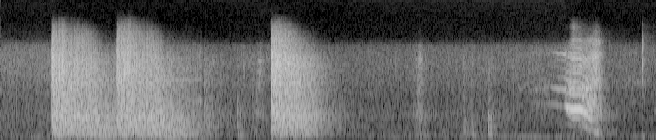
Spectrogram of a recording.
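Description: Three sharp gunshot cracks ring out at moderate distance, each with a short echoing tail, followed by softer movement noises and no speech.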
